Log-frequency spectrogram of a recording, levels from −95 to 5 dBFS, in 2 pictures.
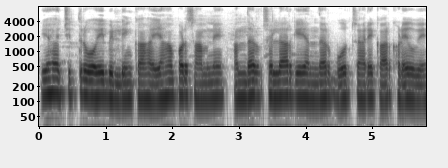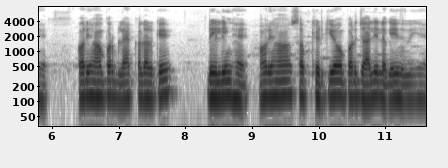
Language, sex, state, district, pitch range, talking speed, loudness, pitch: Hindi, male, Bihar, Saran, 120-130 Hz, 175 wpm, -16 LUFS, 125 Hz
